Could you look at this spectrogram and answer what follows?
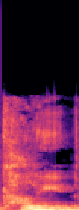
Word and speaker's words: Colleen: They they're pronouncing it Colleen as in Irish for girl. Yeah. Yeah. Colleen.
